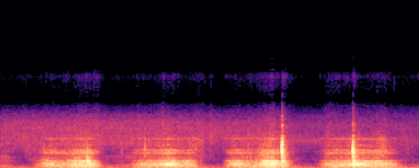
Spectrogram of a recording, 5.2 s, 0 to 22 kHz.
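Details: Worn front wheel unit bearing on a 2005+ Ford Super Duty axle, hub turned by hand: gritty, rasping growl swells with each turn. Old grease looked brown, possibly why it failed early; no ABS lights so far.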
